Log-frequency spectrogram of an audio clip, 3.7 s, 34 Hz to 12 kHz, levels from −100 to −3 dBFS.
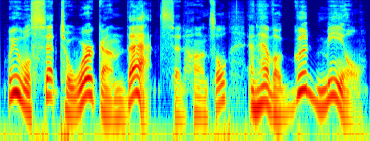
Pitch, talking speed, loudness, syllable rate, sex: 150 Hz, 225 wpm, -20 LUFS, 4.5 syllables/s, male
